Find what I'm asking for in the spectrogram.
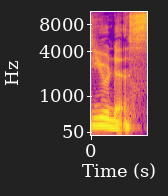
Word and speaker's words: Younes: His name is Eunice. – That's so cool. – Yeah. It's spelled, like, Younes.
